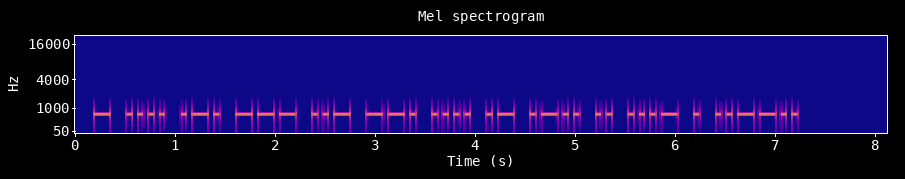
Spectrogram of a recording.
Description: Morse code, heard as a keyed tone, about 22 wpm, 700 Hz. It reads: THROUGH ALIVE?
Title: A Sound Of Thunder 22wpm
